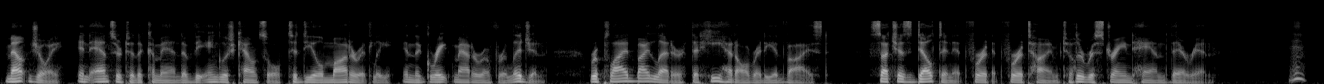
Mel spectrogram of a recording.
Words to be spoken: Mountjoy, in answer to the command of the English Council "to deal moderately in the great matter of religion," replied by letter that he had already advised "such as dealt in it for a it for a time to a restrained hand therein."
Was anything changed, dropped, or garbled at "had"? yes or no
no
